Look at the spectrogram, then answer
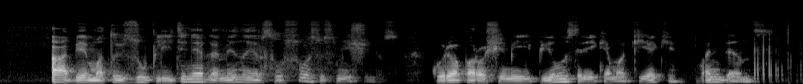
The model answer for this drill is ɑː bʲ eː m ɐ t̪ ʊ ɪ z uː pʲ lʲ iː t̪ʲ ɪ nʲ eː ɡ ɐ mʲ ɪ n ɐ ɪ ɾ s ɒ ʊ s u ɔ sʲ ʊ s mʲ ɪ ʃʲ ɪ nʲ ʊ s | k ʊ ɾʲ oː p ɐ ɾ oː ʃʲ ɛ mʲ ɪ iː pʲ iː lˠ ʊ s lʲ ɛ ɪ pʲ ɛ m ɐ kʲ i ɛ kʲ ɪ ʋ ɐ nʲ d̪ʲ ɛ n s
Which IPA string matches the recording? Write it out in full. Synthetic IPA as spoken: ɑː bʲ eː m ɐ t̪ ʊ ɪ z uː pʲ lʲ iː t̪ʲ ɪ nʲ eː ɡ ɐ mʲ ɪ n ɐ ɪ ɾ s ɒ ʊ s u ɔ sʲ ʊ s mʲ ɪ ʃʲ ɪ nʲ ʊ s | k ʊ ɾʲ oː p ɐ ɾ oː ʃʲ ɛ mʲ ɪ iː pʲ iː lˠ ʊ s ɾʲ ɛ ɪ kʲ ɛ m ɐ kʲ i ɛ kʲ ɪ ʋ ɐ nʲ d̪ʲ ɛ n s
